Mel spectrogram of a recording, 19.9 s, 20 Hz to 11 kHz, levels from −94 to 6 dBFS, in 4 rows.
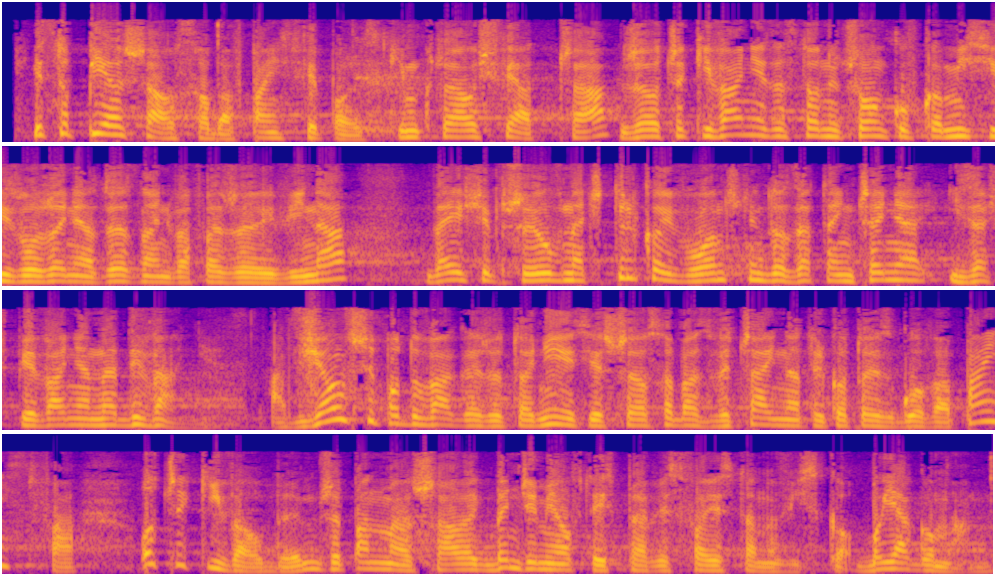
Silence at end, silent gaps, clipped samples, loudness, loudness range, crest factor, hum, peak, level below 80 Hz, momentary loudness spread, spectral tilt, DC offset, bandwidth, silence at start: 0 s; none; 0.8%; -10 LUFS; 2 LU; 10 dB; none; 0 dBFS; -48 dBFS; 6 LU; -4.5 dB/octave; under 0.1%; 11 kHz; 0.05 s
